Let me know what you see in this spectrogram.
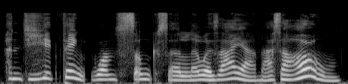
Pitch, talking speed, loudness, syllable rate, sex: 230 Hz, 240 wpm, -17 LUFS, 4.5 syllables/s, female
